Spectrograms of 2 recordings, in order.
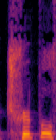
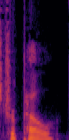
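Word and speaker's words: Tripel: What I am recommending this fortnight is the Cambridge Brewing Company, the CBC, established in 1989, their Triple Threat Belgian-style Trappel. And I've heard it pronounced triple, and those people are wrong. It's Trappel.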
